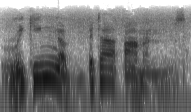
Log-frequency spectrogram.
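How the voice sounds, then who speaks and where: An actor playing a brilliant, composed detective, speaking in a measured, precise and authoritative way in a 1940s radio play. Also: male voice, medium pitch, wildly swooping pitch, creaky, slight background noise, full character voice. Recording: muffled old radio broadcast.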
